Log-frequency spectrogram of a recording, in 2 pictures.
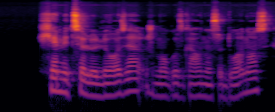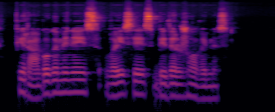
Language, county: Lithuanian, Marijampolė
